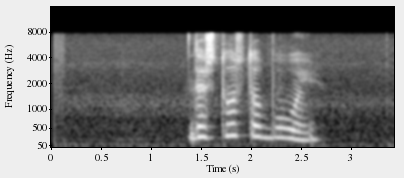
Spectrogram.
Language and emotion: Russian, sad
